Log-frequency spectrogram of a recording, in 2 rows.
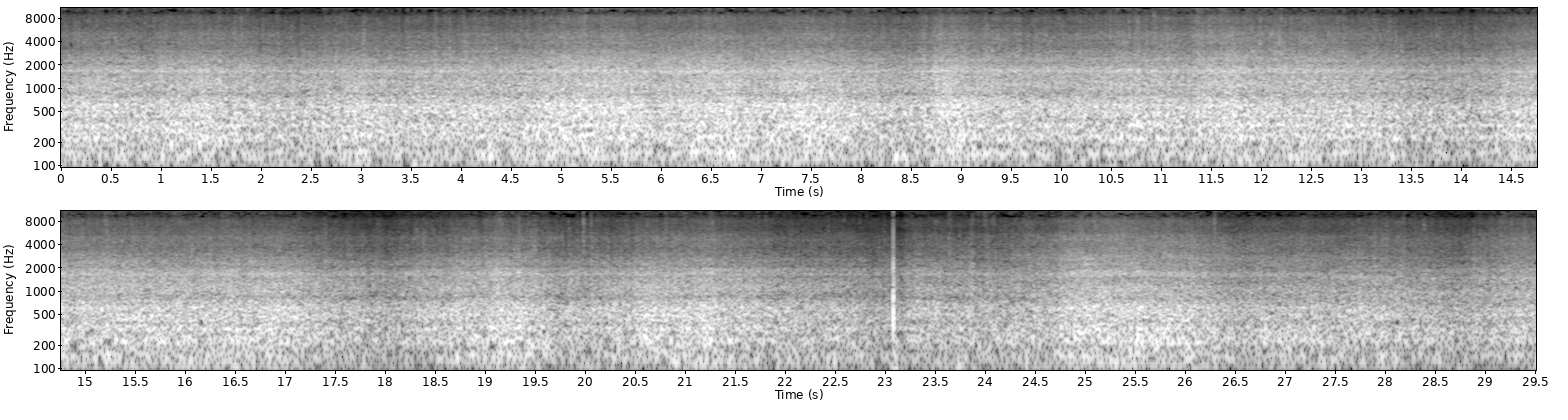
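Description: Rain falling on a car's roof and windows, heard from inside the car: a steady, dense patter that hardly rises or falls, with one sharp tick about 23 seconds in.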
